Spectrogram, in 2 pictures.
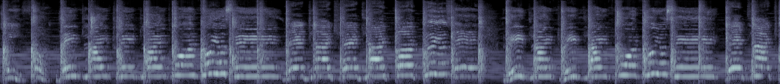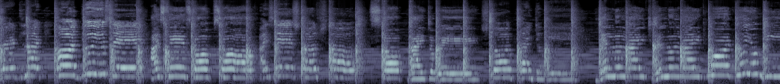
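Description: A woman and a boy sing a children's traffic-lights song while clapping their hands in a steady beat, about two claps a second, over backing music.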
